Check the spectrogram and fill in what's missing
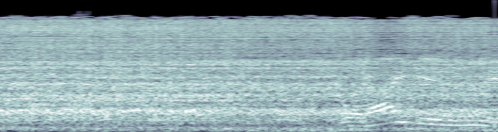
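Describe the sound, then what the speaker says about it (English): A turbo torch burns with its valve cracked open, a steady loud roaring hiss close by and unbroken, with a voice briefly under it near the end. "It's a turbo torch."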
